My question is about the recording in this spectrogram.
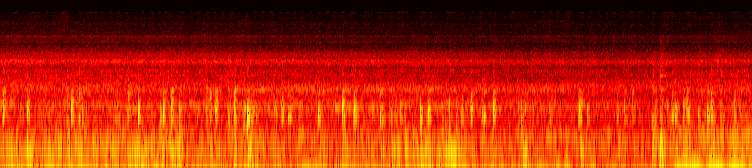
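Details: Ford Transit van: rough mechanical ratcheting and gear chatter about four times a second under a low drone; worn rear differential.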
